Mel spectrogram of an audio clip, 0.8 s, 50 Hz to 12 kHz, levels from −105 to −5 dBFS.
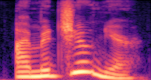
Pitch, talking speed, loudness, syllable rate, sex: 240 Hz, 235 wpm, -12 LUFS, 7.0 syllables/s, female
